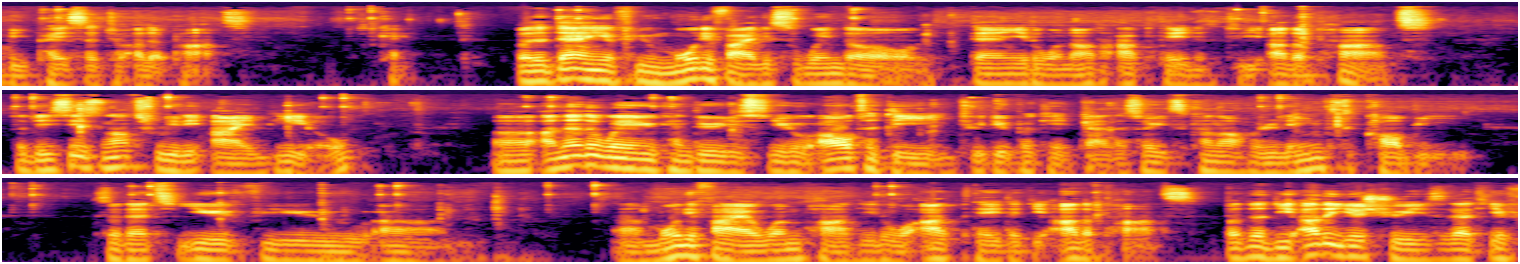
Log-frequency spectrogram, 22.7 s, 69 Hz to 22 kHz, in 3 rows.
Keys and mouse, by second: 0.4 g, 3.3 Tab, 3.7 1, 4.0 click, 4.6 g, 6.5 Tab, 8.3 shift+click, 9.0 x, 10.2 click, 10.8 shift+click, 12.0 alt+d, 13.0 g, 14.0 r, 15.8 click, 16.3 Tab, 16.8 Tab, 17.3 Tab, 17.6 1, 18.0 click, 18.3 g, 20.6 Tab, 22.5 ctrl+z.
